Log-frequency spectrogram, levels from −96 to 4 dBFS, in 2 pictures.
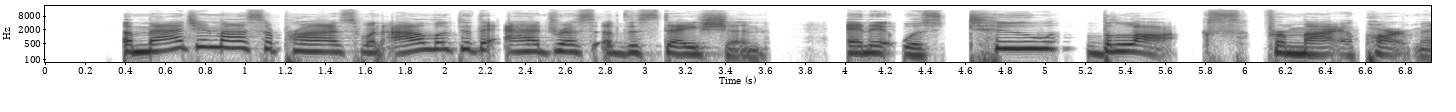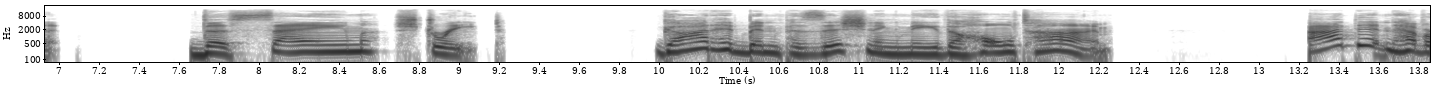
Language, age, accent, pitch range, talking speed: English, 40-59, American, 170-250 Hz, 145 wpm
